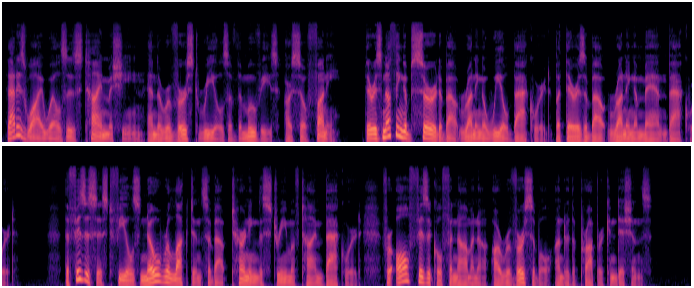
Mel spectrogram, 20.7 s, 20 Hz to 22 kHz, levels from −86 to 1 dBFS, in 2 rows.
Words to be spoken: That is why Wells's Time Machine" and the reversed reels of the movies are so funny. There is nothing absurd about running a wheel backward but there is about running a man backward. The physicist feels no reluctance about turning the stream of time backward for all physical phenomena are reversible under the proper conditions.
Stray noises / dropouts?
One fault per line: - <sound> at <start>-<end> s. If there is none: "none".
none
